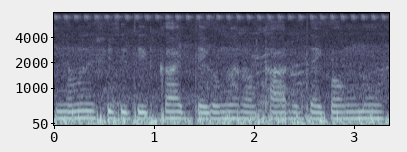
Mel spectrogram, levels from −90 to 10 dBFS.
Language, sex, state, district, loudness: Chakma, female, Tripura, Unakoti, -16 LUFS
